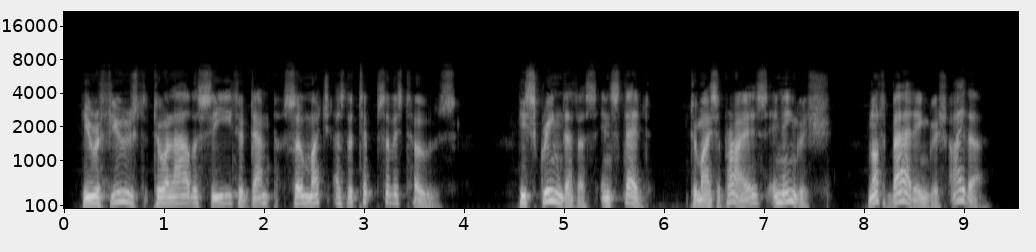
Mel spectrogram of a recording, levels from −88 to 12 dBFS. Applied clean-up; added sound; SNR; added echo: none; none; none; none.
